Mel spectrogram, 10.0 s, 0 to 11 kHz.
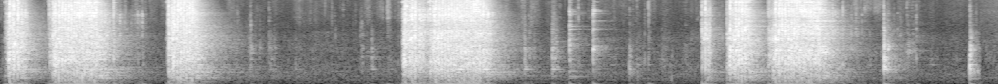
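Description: Ratchet wrench tightening the exhaust manifold nuts on a 2002–2009 Chevrolet Trailblazer: loud bursts of rapid metallic clicking with quieter clinks and gaps between, close up and with no talk.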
